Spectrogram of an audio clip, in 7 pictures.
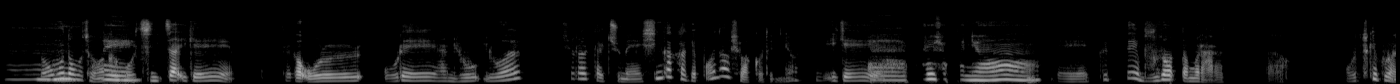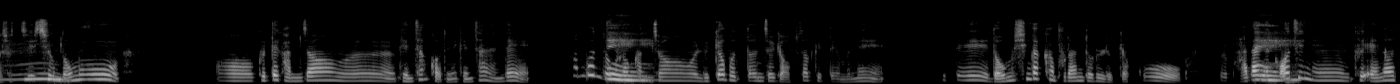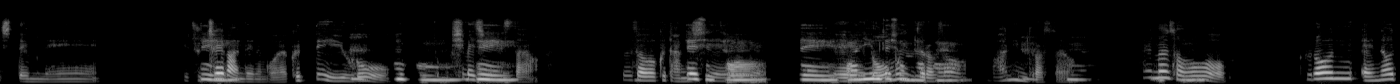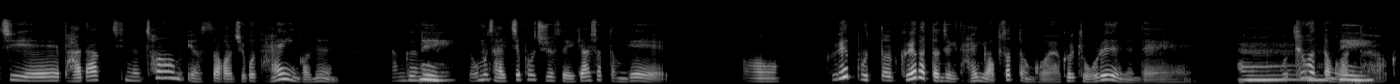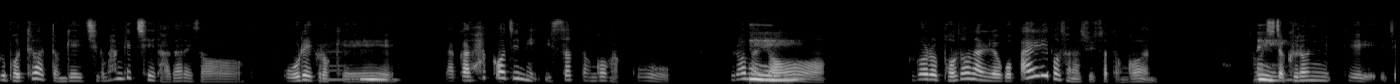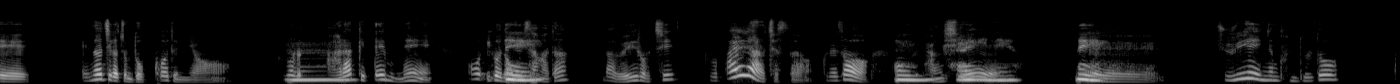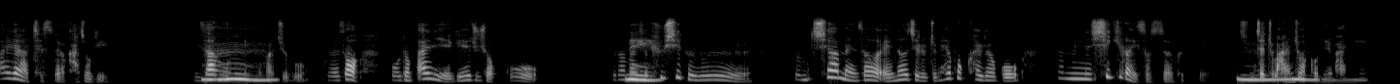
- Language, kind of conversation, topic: Korean, advice, 불안이 찾아올 때 그 감정을 어떻게 자연스럽게 받아들일 수 있나요?
- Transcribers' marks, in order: "번아웃" said as "뻔아웃"; other background noise; gasp; "달아서" said as "달애서"; tapping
